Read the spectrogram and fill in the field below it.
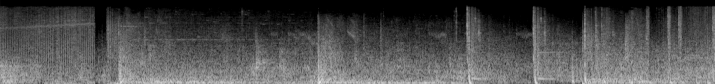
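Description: Gunshots crack and bang in sharp bursts.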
